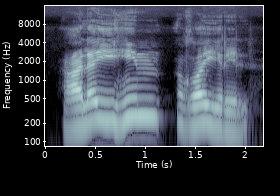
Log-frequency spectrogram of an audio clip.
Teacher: اظهار شفوی است که میم سکون روشن خوانده می شود. غیر حرف را با کسره باریک خوانده می شود.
